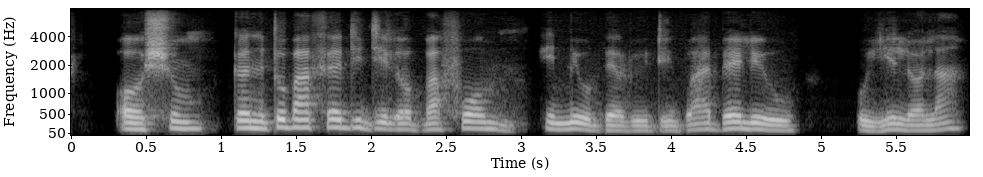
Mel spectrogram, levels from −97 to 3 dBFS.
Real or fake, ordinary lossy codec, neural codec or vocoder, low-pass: fake; none; codec, 16 kHz, 0.8 kbps, ZipCodec; none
